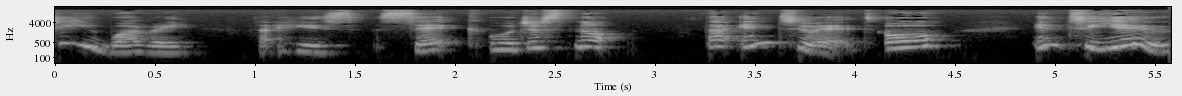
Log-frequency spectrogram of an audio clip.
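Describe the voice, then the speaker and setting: With a British accent, a woman speaks in a playful tone with very wide pitch swings. The background is quiet. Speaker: poet and video creator. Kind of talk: spoken word poem, rhyming and cheeky. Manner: playful, tongue-in-cheek, rhythmic. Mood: playful, cheeky. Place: home room. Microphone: phone near.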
